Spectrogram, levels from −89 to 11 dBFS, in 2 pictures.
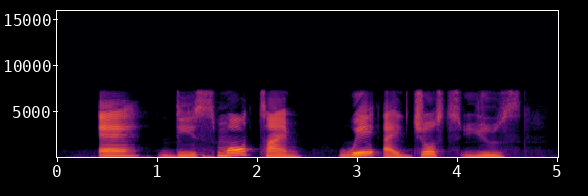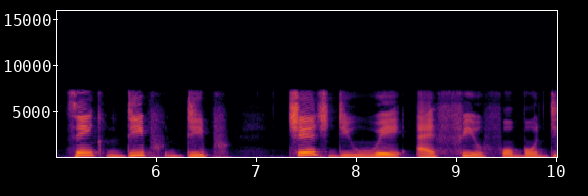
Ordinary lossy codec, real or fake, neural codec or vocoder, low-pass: none; real; none; 7.2 kHz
